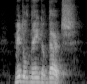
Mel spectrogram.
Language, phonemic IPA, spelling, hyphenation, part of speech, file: Dutch, /ˌmɪ.dəlˈneː.dər.dœy̯ts/, Middelnederduits, Mid‧del‧ne‧der‧duits, proper noun / adjective, Nl-Middelnederduits.ogg
- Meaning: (proper noun) Middle Low German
